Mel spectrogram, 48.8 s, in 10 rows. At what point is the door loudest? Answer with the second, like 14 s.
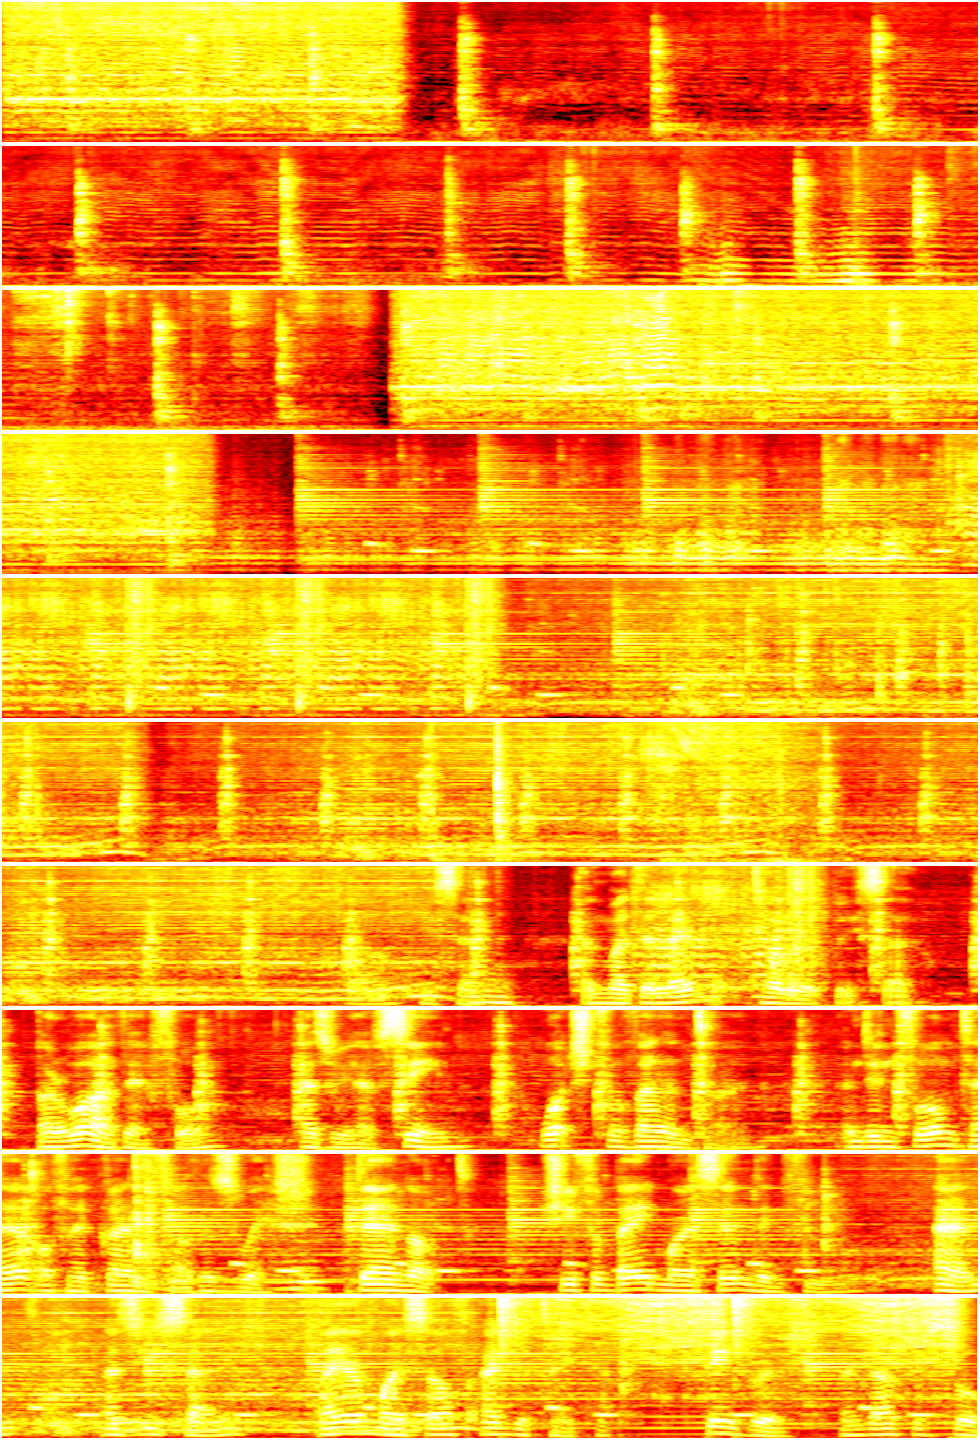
27 s.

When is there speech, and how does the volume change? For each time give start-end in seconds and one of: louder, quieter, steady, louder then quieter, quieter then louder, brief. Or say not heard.
30.9-48.7 steady.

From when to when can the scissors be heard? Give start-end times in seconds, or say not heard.
9.6-11.6, 23.0-24.6, 39.1-39.9.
